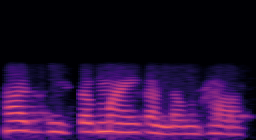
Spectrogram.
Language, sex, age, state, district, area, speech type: Sindhi, female, 18-30, Gujarat, Surat, urban, conversation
